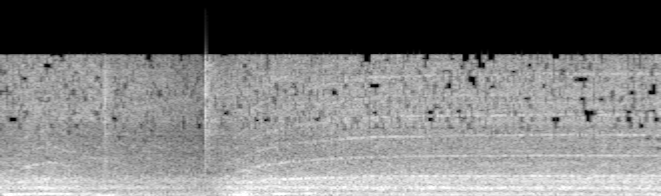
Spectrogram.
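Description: Electric mixer grinder blending a mango, jaggery and milk shake: a short pulse of the motor rising then falling in pitch, a click, and then the motor spins up about a second and a half in and runs steadily.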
